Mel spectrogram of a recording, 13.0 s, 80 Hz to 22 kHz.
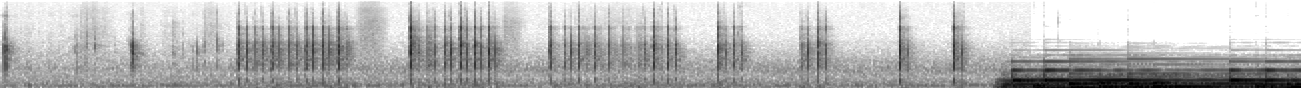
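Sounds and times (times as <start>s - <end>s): mechanical keyboard typing: 0.0s - 9.8s.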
